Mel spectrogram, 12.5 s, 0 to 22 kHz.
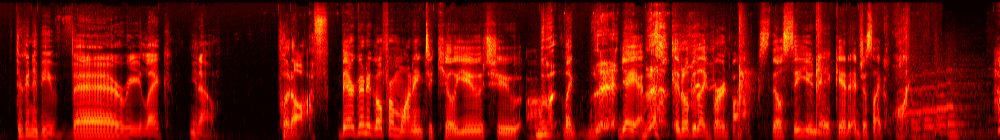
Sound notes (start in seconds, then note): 6.6 Katya gags; 11.5 slashing sound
